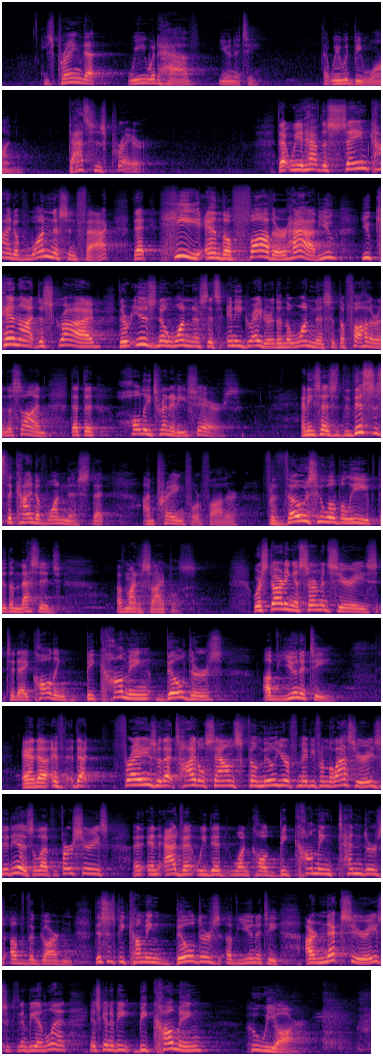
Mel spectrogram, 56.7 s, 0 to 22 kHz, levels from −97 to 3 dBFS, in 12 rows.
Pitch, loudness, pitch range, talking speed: 185 Hz, -29 LUFS, 155-220 Hz, 155 wpm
